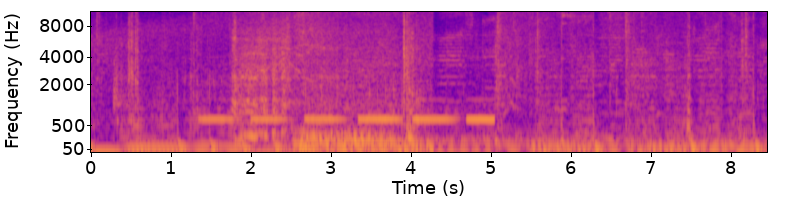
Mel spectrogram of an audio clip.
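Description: A custom Porsche 944 fitted with an LS1 V8 cranks and fires up, the loud, close engine catching and settling into a deep, rumbling idle with a steady low throb.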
